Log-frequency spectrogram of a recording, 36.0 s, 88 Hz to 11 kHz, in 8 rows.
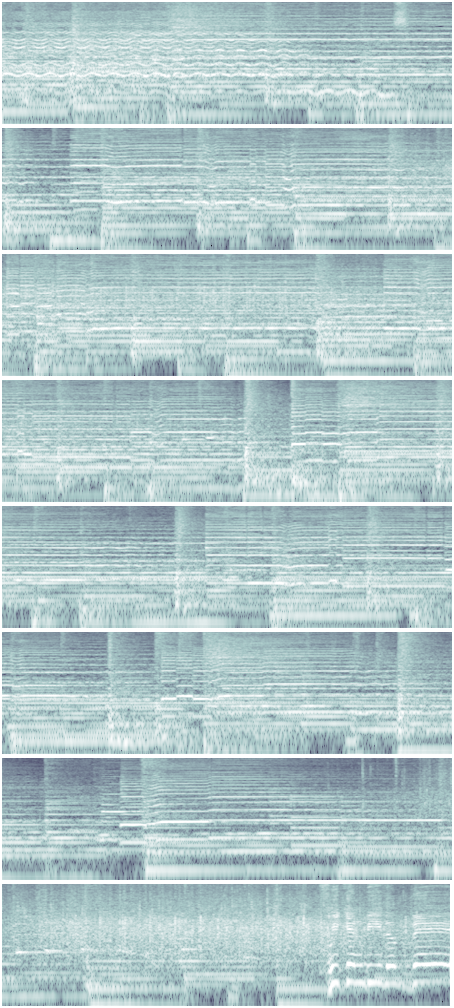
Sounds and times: Orchestra: 0.0s - 35.9s.

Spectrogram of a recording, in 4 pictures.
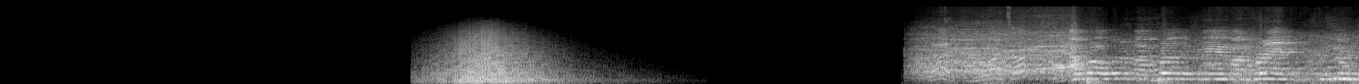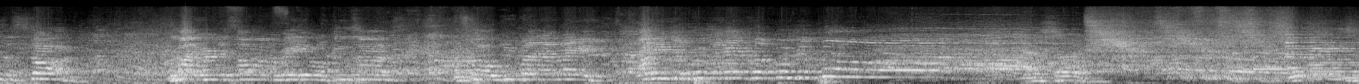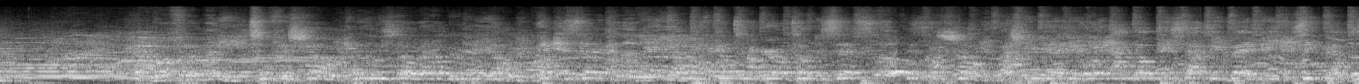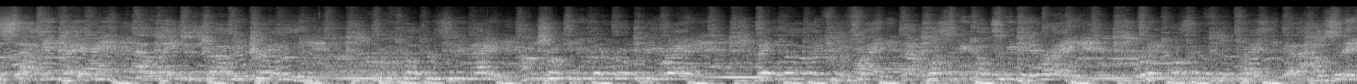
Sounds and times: Music: 24.7s - 54.3s.

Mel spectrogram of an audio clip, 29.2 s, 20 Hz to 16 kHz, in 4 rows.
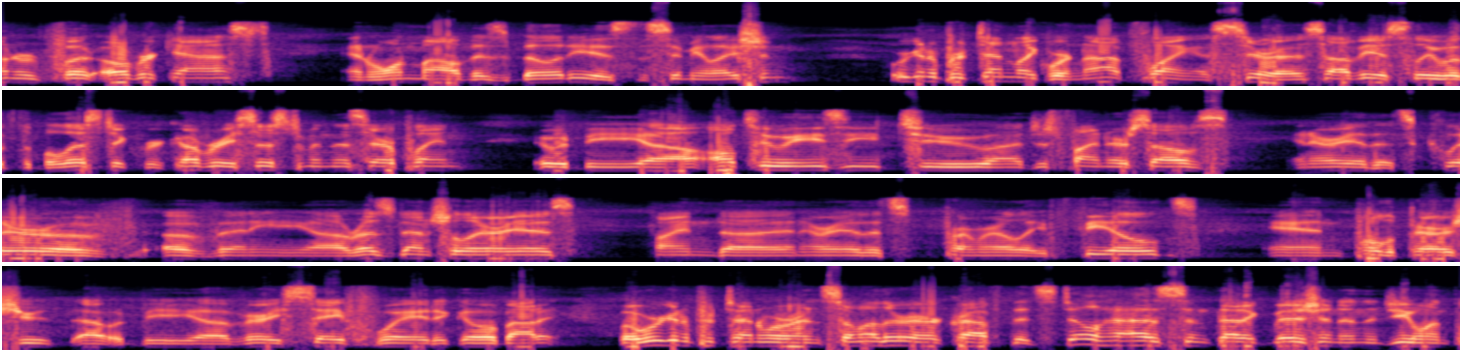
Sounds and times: Speech: 0.0s - 29.1s.

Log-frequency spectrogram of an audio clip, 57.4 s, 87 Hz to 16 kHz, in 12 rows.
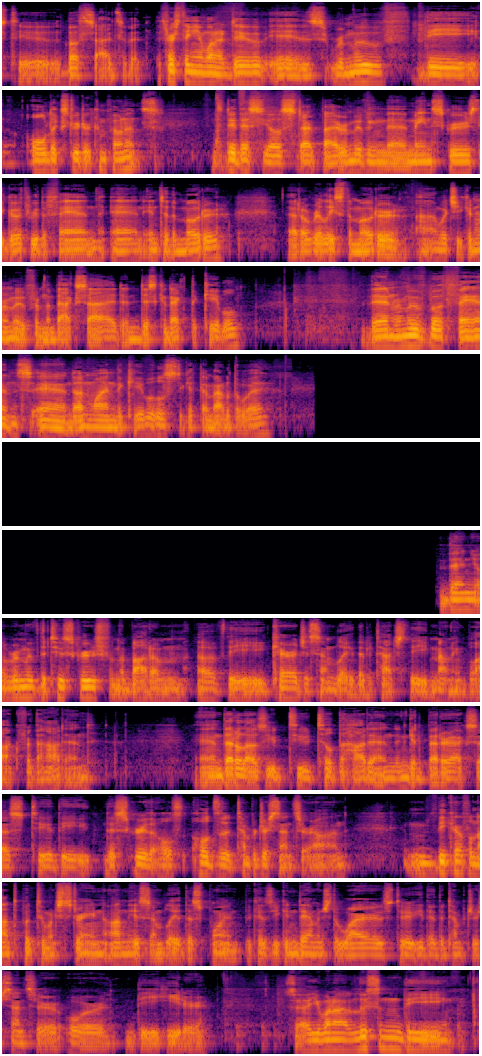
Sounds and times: Speech: 0.0s - 16.8s, 17.9s - 21.9s, 33.0s - 39.3s, 40.2s - 54.7s, 55.4s - 57.3s.

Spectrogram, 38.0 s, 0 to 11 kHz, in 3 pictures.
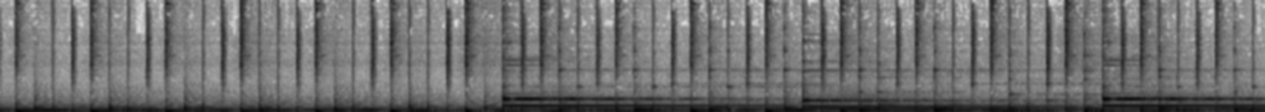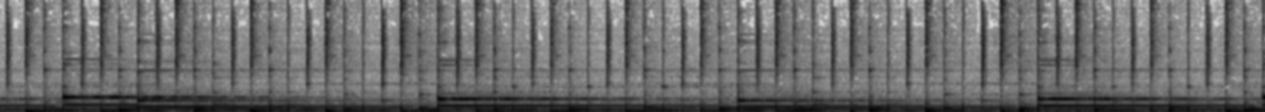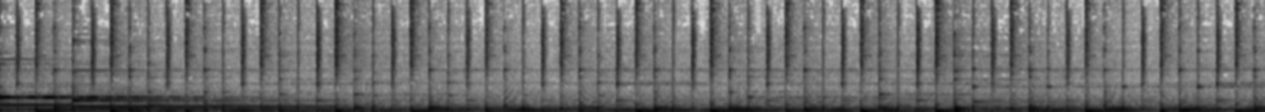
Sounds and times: Music: 0.0s - 37.9s.

